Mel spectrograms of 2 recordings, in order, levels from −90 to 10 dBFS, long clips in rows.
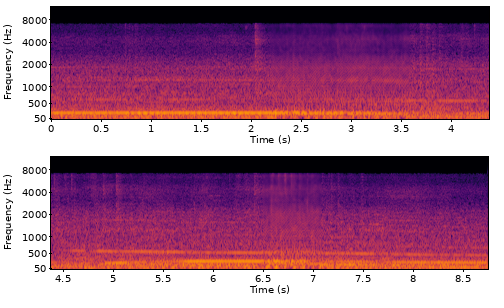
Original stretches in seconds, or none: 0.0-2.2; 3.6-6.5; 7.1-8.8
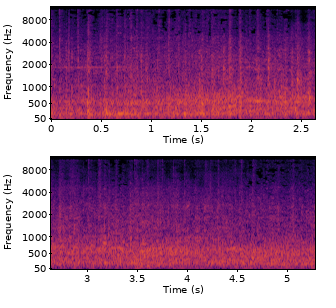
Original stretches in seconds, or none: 0.0-2.4; 3.1-3.5; 4.6-5.3

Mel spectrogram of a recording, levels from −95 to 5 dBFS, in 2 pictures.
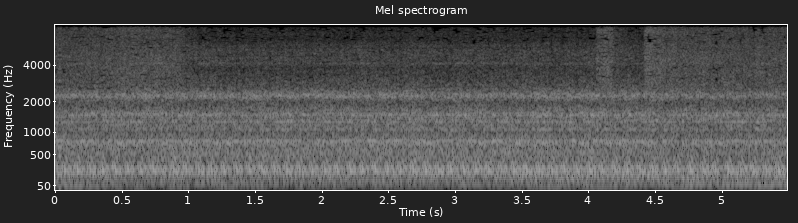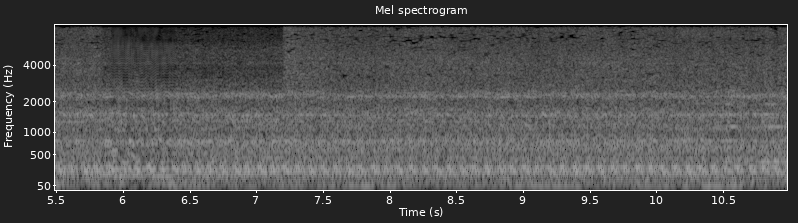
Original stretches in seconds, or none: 0.0-5.9; 6.4-11.0

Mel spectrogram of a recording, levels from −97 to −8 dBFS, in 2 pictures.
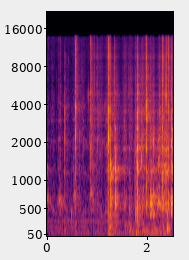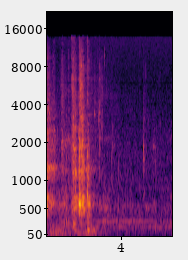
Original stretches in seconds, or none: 0.0-0.8; 2.6-5.0

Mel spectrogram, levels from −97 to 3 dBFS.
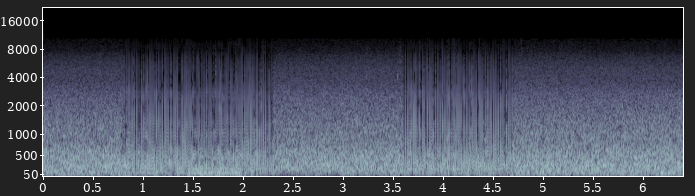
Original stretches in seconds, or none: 0.0-0.8; 2.3-3.6; 4.7-6.4

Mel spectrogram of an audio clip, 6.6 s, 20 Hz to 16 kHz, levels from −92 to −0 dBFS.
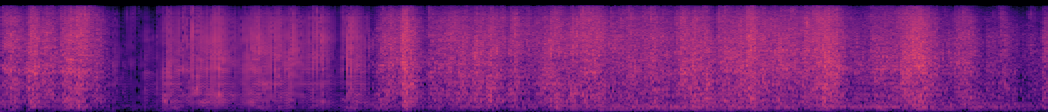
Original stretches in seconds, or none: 0.0-0.7; 2.3-6.6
